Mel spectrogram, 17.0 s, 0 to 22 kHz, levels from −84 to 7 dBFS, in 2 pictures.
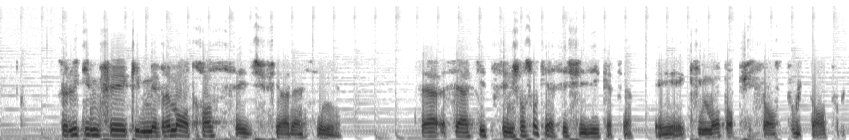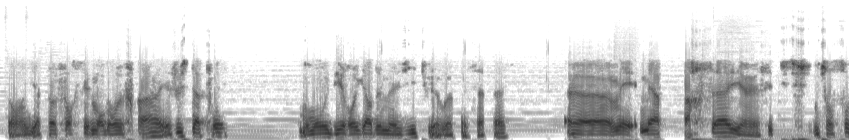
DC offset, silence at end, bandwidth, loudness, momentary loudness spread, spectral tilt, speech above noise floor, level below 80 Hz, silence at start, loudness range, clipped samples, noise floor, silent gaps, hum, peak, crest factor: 0.4%; 0 s; 7.2 kHz; -17 LUFS; 8 LU; -7.5 dB/octave; 31 dB; -50 dBFS; 0.6 s; 3 LU; under 0.1%; -48 dBFS; none; none; -4 dBFS; 12 dB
